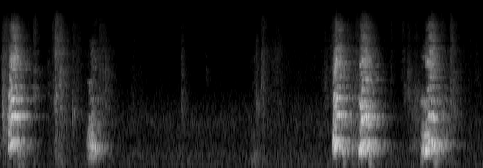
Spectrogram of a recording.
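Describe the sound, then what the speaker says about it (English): Small dog barking in short bursts of two or three sharp yaps separated by quiet pauses, close and loud, with no talking over it. "You see this beautiful little dog right here?"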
